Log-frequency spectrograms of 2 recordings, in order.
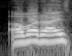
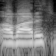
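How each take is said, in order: First: अवाराइस ending in a long "-ice" sound; variant pronunciation. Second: अवारिस ending in a short "-ris"; alternative pronunciation. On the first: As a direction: say अवाराइस with the last syllable rhyming with "rice". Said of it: "अवाराइस भी पढ़ते हैं कुछ लोग". (अवाराइस, आख़िर में "राइस" वाला उच्चारण) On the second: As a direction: say अवारिस with a short i in the last syllable. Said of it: "अवारिस भी पढ़ते हैं". (अवारिस, आख़िर में छोटी इ वाला "रिस") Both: Shown as a demonstration.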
